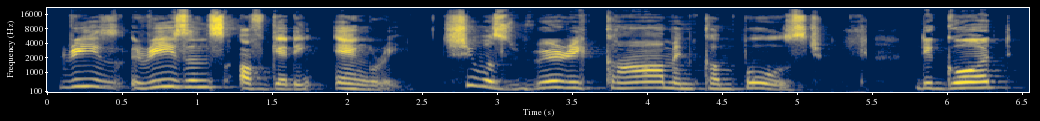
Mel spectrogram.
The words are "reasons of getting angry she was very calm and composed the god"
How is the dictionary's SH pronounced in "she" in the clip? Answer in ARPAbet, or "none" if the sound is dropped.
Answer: SH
